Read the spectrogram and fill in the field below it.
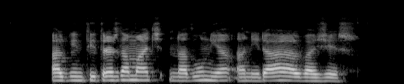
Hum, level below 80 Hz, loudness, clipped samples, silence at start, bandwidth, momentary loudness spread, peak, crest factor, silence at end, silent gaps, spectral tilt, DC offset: none; -74 dBFS; -20 LUFS; under 0.1%; 0.5 s; 9 kHz; 6 LU; -4 dBFS; 16 dB; 0.5 s; none; -6.5 dB/octave; under 0.1%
